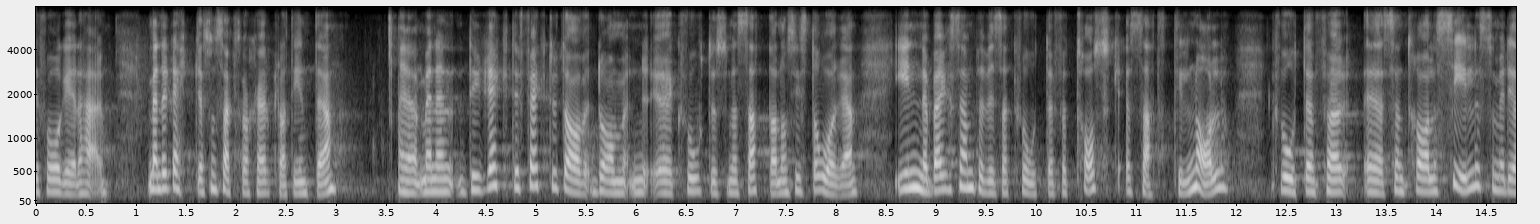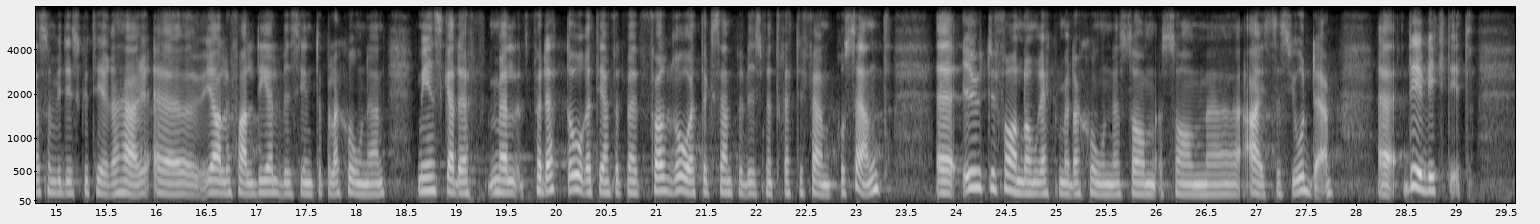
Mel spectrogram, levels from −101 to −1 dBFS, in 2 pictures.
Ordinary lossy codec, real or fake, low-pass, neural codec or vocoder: Opus, 32 kbps; fake; 7.2 kHz; autoencoder, 48 kHz, 128 numbers a frame, DAC-VAE, trained on Japanese speech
